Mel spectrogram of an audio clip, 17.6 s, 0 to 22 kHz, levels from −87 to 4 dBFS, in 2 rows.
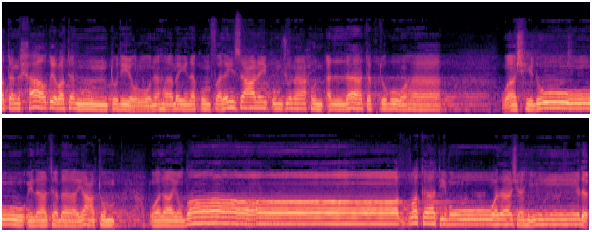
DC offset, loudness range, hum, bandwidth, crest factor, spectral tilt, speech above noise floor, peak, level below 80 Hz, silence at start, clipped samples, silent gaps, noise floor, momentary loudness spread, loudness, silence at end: under 0.1%; 6 LU; none; 12 kHz; 14 dB; -8 dB/octave; 21 dB; -4 dBFS; -62 dBFS; 0 s; under 0.1%; none; -39 dBFS; 7 LU; -18 LUFS; 0 s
